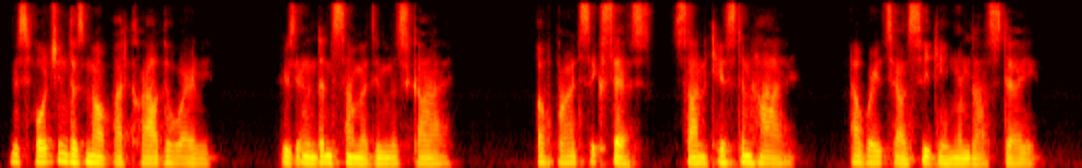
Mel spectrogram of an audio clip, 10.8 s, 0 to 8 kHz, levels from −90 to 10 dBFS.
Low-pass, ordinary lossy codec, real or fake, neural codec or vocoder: 7.2 kHz; AAC, 48 kbps; fake; codec, 16 kHz, 1 kbps, FreqCodec, larger model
